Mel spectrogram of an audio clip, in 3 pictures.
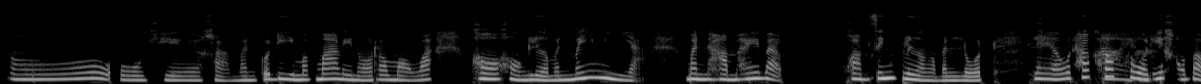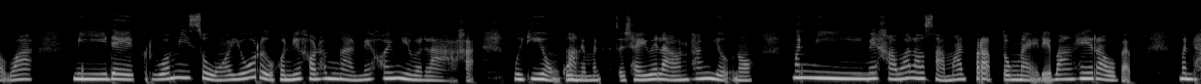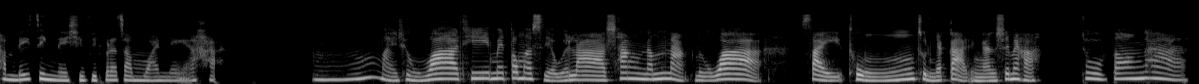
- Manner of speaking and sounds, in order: distorted speech; static; other background noise
- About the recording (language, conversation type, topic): Thai, podcast, ช่วยแบ่งปันวิธีลดอาหารเหลือทิ้งในครัวเรือนหน่อยได้ไหม?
